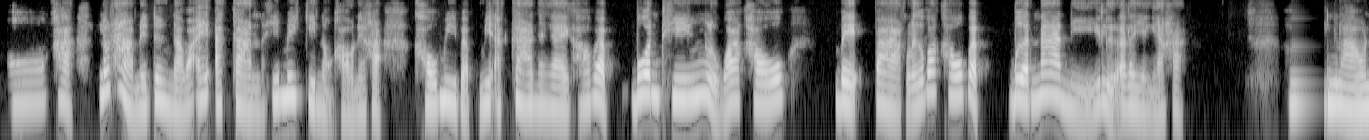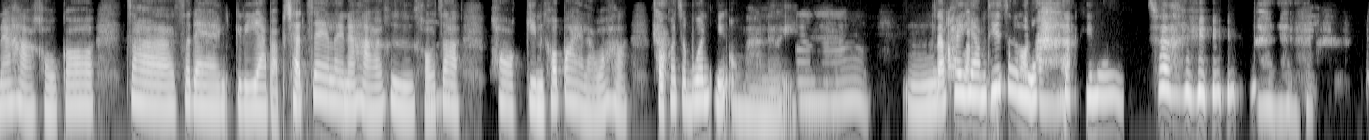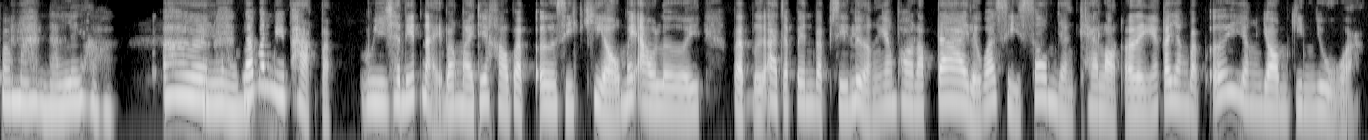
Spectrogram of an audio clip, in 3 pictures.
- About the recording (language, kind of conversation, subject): Thai, podcast, ควรแนะนำอย่างไรให้เด็กๆ ยอมกินผักมากขึ้น?
- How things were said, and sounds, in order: other background noise; distorted speech; tapping; chuckle; laughing while speaking: "ใช่"; chuckle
